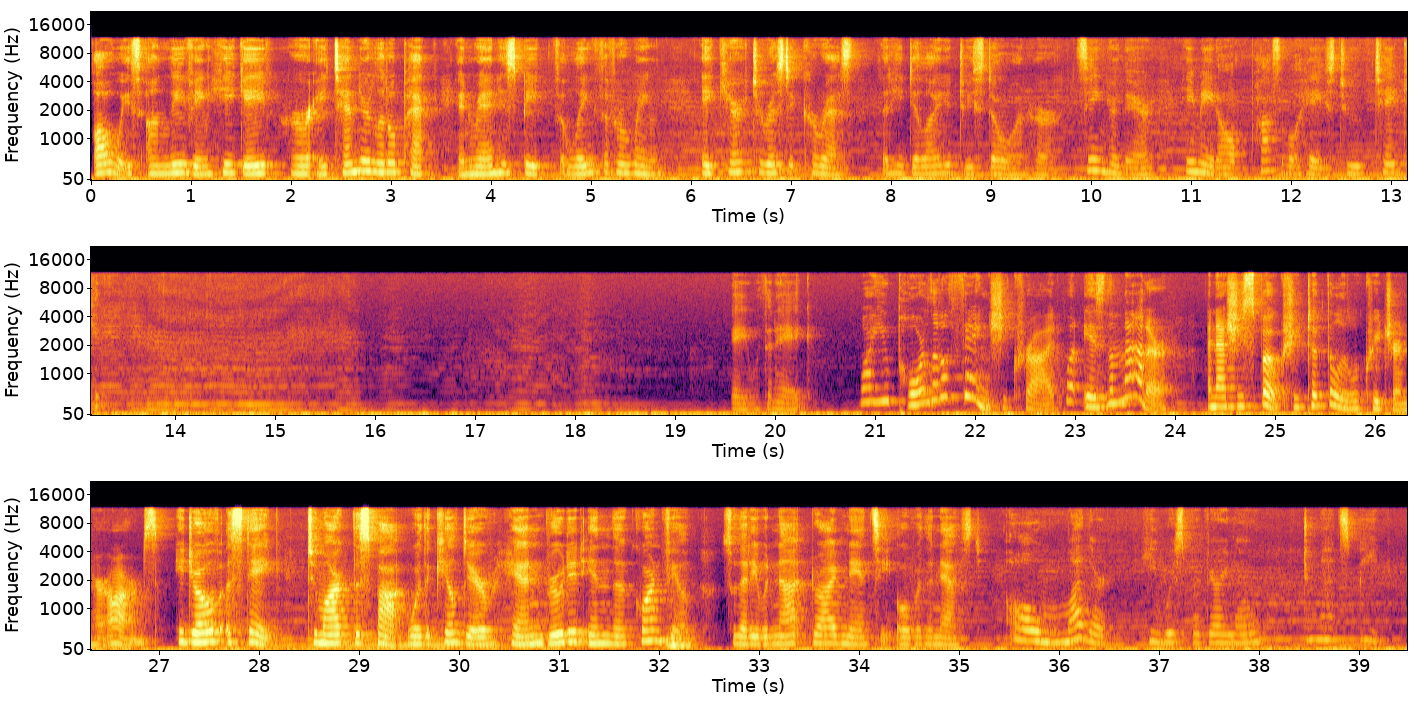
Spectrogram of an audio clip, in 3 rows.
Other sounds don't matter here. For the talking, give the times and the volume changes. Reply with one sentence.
You can hear the talking from 0.0 to 13.2 s, getting quieter; and from 19.6 to 39.2 s, getting louder then quieter.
